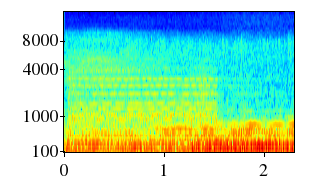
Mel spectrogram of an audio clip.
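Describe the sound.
Steady, heavy rain pours without pause, a dense and loud continuous hiss that fills the whole clip with no voices.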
